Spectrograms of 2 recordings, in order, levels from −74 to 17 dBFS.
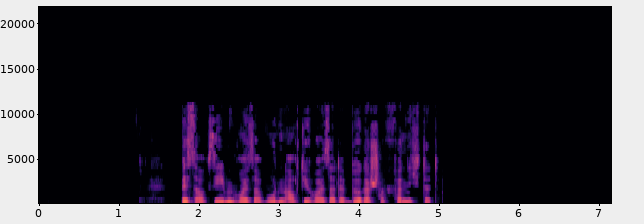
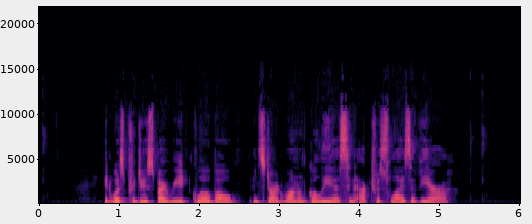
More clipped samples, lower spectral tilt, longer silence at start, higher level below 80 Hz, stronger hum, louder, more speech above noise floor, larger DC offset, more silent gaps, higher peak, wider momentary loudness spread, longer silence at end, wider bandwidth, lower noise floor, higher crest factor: neither; about the same, -5 dB/octave vs -4.5 dB/octave; first, 1.8 s vs 0.8 s; second, -72 dBFS vs -62 dBFS; neither; second, -23 LUFS vs -19 LUFS; first, 56 dB vs 42 dB; neither; neither; about the same, -4 dBFS vs -2 dBFS; first, 10 LU vs 6 LU; first, 2.2 s vs 0.9 s; about the same, 11.5 kHz vs 12.5 kHz; first, -78 dBFS vs -61 dBFS; about the same, 22 dB vs 18 dB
